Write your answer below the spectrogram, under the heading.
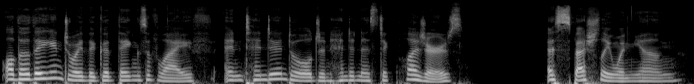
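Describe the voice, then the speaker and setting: Woman, podcast host, slightly nasal, lowish voice, dry close mic. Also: darkish tone, no room sound. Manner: laughs easily, chatty and upbeat. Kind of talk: casual podcast chat and reading aloud.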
